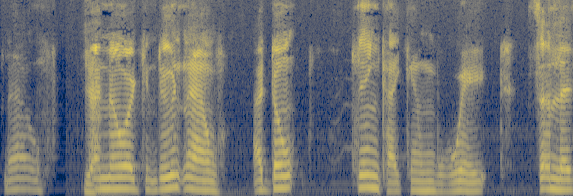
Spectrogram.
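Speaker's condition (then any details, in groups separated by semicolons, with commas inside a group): Cerebral palsy; feels picking up host's stammer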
